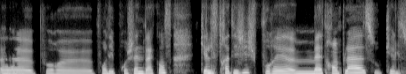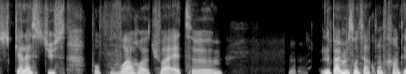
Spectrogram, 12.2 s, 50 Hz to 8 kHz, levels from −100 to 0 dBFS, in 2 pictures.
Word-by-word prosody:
heu, 170 -1 0 0.2
pour, 180 -1 -5
heu, 155 -2 -5
pour 190 - -3
les 180 0 -1
prochaines 185 +2 -1
vacances. 180 +7 -1 0.4
Quelle 225 -2 +2
stratégie 215 +4 -2
je 265 - -7
pourrais, 210 -2 +2
heu, - - -1
mettre 180 +2 +2
en 200 - +3
place 235 +3 +2
ou 200 - -10
quelle 210 -1 -5
s 190 - -9
quelle 225 -2 +4
astuce? 245 +5 -1 0.4
Pour - - -7
pouvoir, 210 +2 +1
heu, 180 -2 +1
tu - - -15
vois, 110 0 +3
être 95 - -2
heu 175 -2 0
mmh, 170 0 -2 1.5
ne 210 0 +6
pas 245 +5 +7
me 240 -1 +8
sentir 220 -1 0
contrainte 225 +4 -3
et - - +2
195 Hz, 165 wpm, -23 LUFS, 175-225 Hz, 1.5 s, me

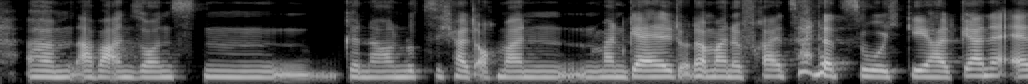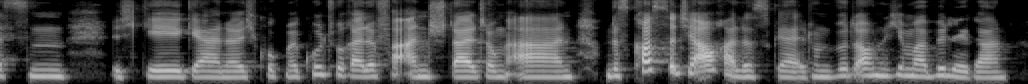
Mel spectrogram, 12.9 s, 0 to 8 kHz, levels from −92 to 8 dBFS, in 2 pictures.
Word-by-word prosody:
Ähm, 175 -1 -1
aber 175 0 +2
ansonsten, 175 +5 -4
genau, 170 -2 -3
nutze 175 +1 -5
ich 185 +2 -10
halt 175 -2 +1
auch - - -2
mein 170 +5 -2
mein 175 0 -1
Geld 180 0 +4
oder - - +2
meine 175 -1 +1
Freizeit 185 +2 -3
dazu. 200 -2 +2
Ich 175 0 -5
gehe 180 -1 +1
halt 170 0 0
gerne 205 0 +2
essen. 190 -1 -1 0.3
Ich 175 0 -9
gehe 180 -1 +2
gerne 170 -1 -1
ich 170 0 -4
gucke 185 -2 -8
mir 175 - -3
kulturelle 195 -4 -1
Veranstaltungen 175 -1 +2
an. 170 0 +2
Und 175 - -7 0.2
das 200 0 -3
kostet 340 -4 +5
ja - - +8
auch - - -5
alles 180 +1 -1
Geld 165 -1 -3
und 175 0 -4
wird 205 0 -4
auch 210 +1 +3
nicht 205 0 -2
immer 195 -3 0
billiger. 165 -5 -2
180 Hz, 195 wpm, -23 LUFS, 170-190 Hz, 0.3 s, ja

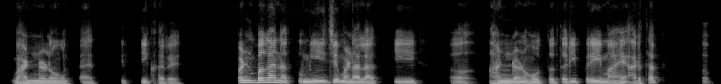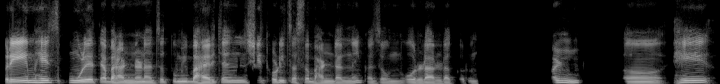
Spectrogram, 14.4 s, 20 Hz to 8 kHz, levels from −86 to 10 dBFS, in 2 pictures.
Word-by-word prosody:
भांडणं 115 -4 +1
होतायेत. 100 -3 -7 0.2
किती 130 - -8
खरं 105 -5 -8
आहे. 90 - -9 0.6
पण 180 +1 +4
बघा 200 +2 +7
ना, 185 -6 +3
तुम्ही 155 +2 +3
जे 165 - +2
म्हणालात 130 -6 +1
की 125 +2 -6 0.3
अ, 105 - -13 0.3
भांडण 125 +1 +1
होतं 130 -1 -2
तरी 130 +2 0
प्रेम 130 -1 +1
आहे, 125 +2 -1
अर्थात 130 +5 -3 0.5
अ - - -13 0.2
प्रेम 165 +4 +9
हेच 190 +1 +3
मूळ 170 -2 +5
आहे 155 - +7
त्या 150 - +2
भांडणाचं. 130 -1 0
तुम्ही 140 +1 -1
बाहेरच्यांशी 140 +4 0
थोडीच 160 0 -2
असं 145 -1 -5
भांडाल, 110 -4 -4
नाही 155 +8 -5
का, 120 - -9
जाऊन 105 -1 -10
ओरडा-आरडा 110 -2 -3
करून? 110 0 -15 0.8
पण 175 -2 0 0.5
अ, 135 - -6 0.5
हे 180 +3 +2
130 Hz, 160 wpm, -23 LUFS, 120-160 Hz, 0.8 s, प्रेम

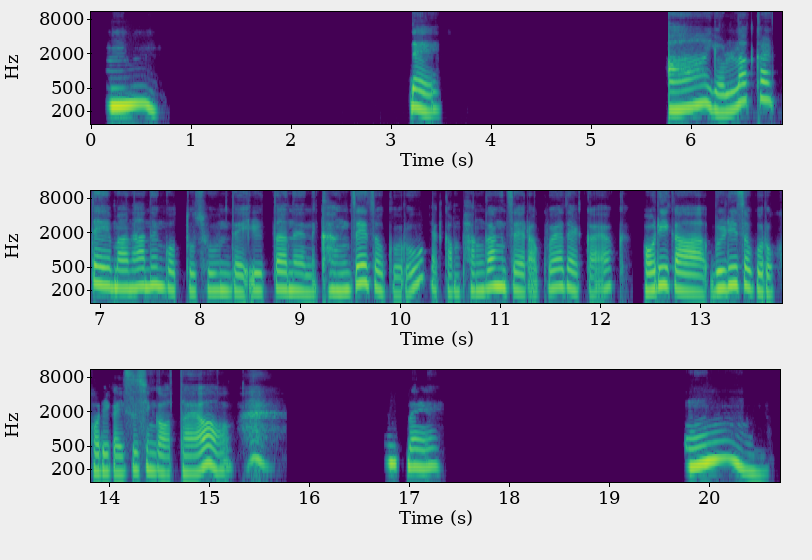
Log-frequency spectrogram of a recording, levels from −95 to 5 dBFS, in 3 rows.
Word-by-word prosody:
음. 255 -1 +7 2.5
네. 215 -4 +1 2.3
아 230 +5 +2
연락할 285 - +1
때만 240 -6 +1
하는 235 +1 +1
것도 205 -2 -6
좋은데 195 -1 -4
일단은 200 -1 -2
강제적으로 205 - -1
약간 185 0 -9
반강제라고 215 0 -1
해야 230 - 0
될까요? 220 0 -5
그 - - -18
거리가 200 -4 +3
물리적으로 215 -5 +1
거리가 180 0 -4
있으신 190 +4 -5
것 180 -2 -1
같아요. 185 +7 0 1.5
음 260 0 +1
네. 225 -1 -2 2.4
어. 240 - +3
215 Hz, 165 characters per minute, -22 LUFS, 195-245 Hz, 2.5 s, 음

